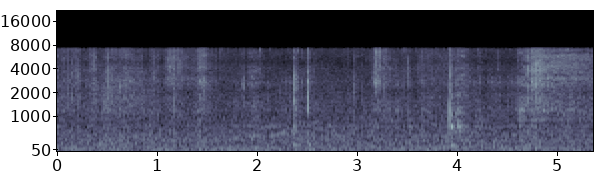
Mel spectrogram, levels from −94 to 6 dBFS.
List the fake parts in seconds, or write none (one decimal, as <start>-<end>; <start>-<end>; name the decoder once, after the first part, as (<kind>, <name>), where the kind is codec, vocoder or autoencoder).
0.0-1.0 (vocoder, Vocos); 1.6-5.4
